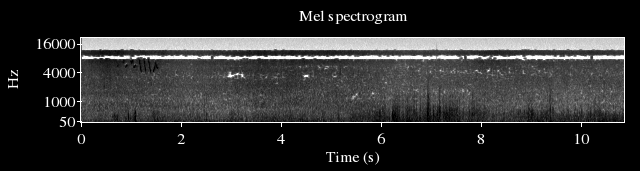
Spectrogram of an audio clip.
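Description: Wind buffeting the microphone in gusts, strongest about six to seven seconds in, over Lake Ontario waves washing and splashing against shoreline boulders.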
